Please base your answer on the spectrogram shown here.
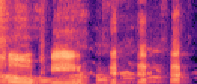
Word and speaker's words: Chopin: And like, what do you mean Chopin? So apparently that's the correct pronunciation of his name, Chopin.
